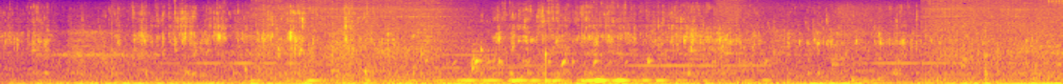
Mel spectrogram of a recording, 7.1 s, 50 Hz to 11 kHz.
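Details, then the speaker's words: Overheating Dodge Avenger/Chrysler 200, refilling with Mopar 5-year coolant, sensor removed, using bleeder valve: irregular gurgling and bubbling as trapped air escapes the cooling system during bleeding. "Okay, I'm a big believer now. I wasn't at first, but yes, it works great. I can hear the air bubbles."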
